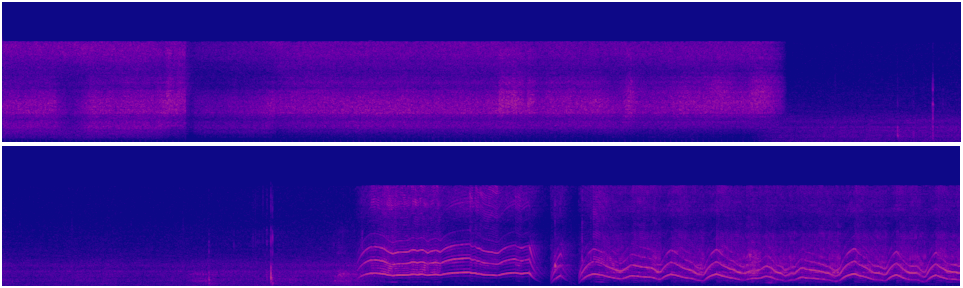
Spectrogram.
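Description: A steady hiss of air blown over a freshly plastic-welded headlight tab to cool it and lock it in place, stopping after about six seconds. About ten seconds in, a small rotary grinder with a sanding disc starts, its high whine wavering up and down as it grinds the welded tab to shape.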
